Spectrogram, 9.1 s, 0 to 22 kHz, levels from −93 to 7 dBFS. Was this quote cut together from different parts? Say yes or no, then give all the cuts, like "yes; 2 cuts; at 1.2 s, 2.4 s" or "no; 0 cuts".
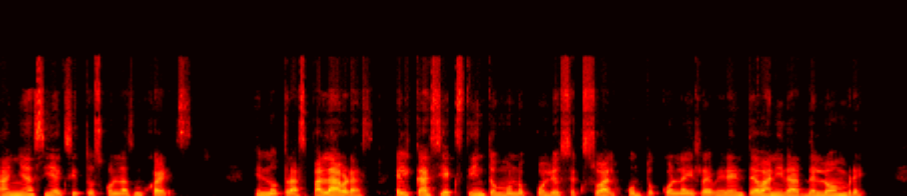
yes; 2 cuts; at 2.4 s, 3.8 s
